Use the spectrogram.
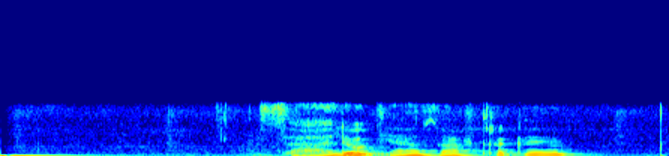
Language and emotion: Russian, positive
